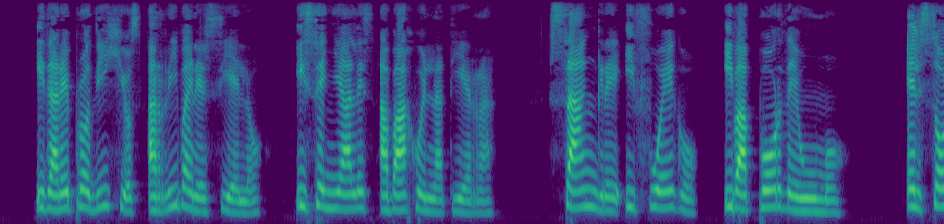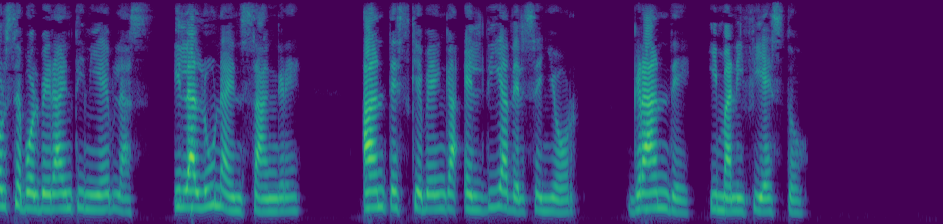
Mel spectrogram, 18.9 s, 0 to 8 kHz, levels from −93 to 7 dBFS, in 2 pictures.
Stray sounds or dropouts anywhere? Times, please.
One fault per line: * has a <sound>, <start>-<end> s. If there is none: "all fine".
all fine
